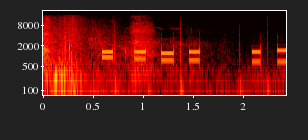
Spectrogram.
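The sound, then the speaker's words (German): A telephone number is dialed on a touch-tone keypad: six short, clear beeps, four and then a pause before two more, over a quiet background. “Weißt du was? Ich rufe Fred einfach an.”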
